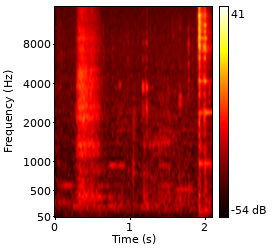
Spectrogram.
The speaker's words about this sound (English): I wonder if that you dropping the shells in the bowl sounds a little bit like jingle bells.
